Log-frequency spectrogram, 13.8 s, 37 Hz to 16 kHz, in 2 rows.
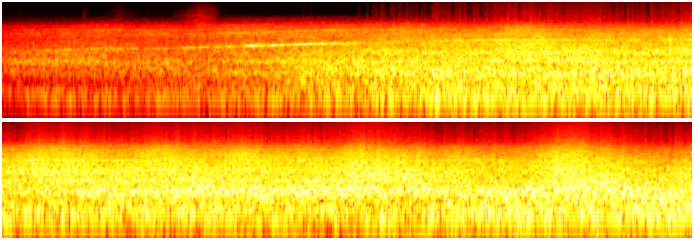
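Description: A Cathay Cargo Boeing 747-8F freighter takes off from London Heathrow, its jet engines building from a distant whine to a loud, sustained roar that swells and holds steady for many seconds, with no one speaking.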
